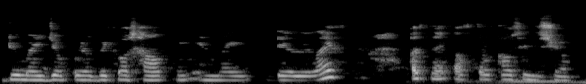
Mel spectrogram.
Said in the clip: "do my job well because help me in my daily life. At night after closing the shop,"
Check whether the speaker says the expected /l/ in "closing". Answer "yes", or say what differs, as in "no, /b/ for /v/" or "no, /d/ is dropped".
no, /l/ is dropped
